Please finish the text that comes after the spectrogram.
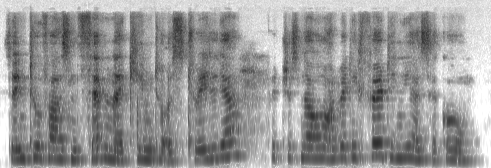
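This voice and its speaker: A woman introduces herself on a panel and lists the facts in a precise, orderly way. Her voice is fairly high. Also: a little fast, a little mellow, a little hiss or hum, rough recording. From Germany. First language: German.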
